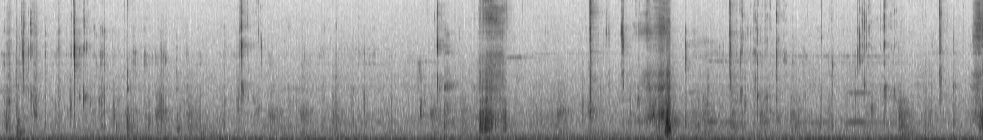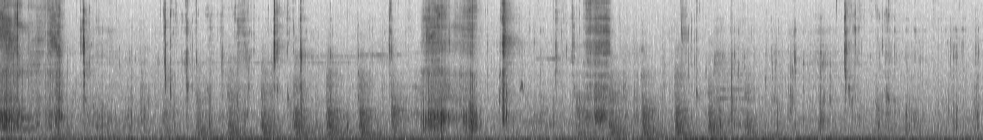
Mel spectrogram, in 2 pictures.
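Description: Close-up chewing and biting as saucy butter chicken pieces are eaten by hand: wet, sticky mouth sounds and small clicks, with a few louder bites scattered through, over a low steady hum.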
